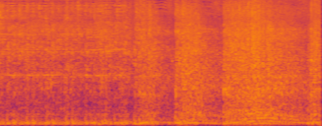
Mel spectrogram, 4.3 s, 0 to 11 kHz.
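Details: 1989 Ford F-150 after timing set with computer control restored, very loud: lumpy, uneven idle with irregular heavy thumps and surges; owner suspects a dead cylinder, cause not yet found. Rough idle.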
